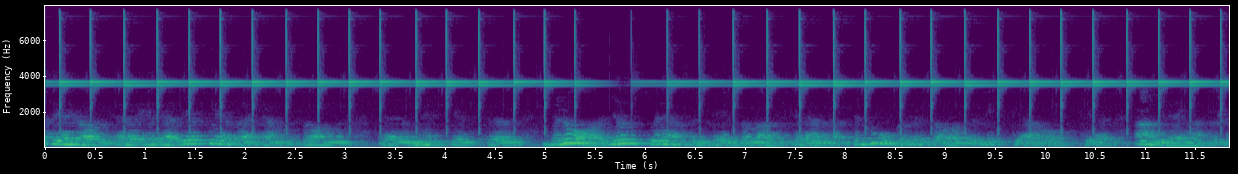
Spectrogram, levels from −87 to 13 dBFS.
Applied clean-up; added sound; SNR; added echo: none; Bicycle bell; 5 dB; reverberation time 0.9 s.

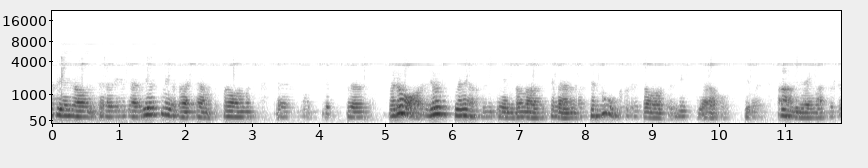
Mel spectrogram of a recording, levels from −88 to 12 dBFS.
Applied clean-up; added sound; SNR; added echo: neural mask model DeepFilterNet 3.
